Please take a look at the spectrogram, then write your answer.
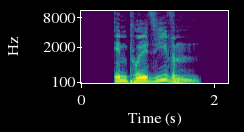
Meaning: strong dative masculine/neuter singular of impulsiv
- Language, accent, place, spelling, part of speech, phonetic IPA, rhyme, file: German, Germany, Berlin, impulsivem, adjective, [ˌɪmpʊlˈziːvm̩], -iːvm̩, De-impulsivem.ogg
